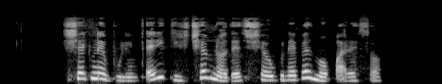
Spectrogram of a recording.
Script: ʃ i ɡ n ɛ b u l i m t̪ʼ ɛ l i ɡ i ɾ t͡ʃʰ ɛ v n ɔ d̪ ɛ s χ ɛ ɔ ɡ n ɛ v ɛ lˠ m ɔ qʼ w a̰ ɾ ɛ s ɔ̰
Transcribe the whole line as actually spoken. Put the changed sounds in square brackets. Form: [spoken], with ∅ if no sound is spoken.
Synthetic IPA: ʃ [ɛ] ɡ n ɛ b u l i m t̪ʼ ɛ [ɾ] i ɡ i ɾ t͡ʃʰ ɛ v n ɔ d̪ ɛ s [ʃ] ɛ [u] ɡ n ɛ [b] ɛ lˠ m ɔ qʼ w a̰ ɾ ɛ s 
